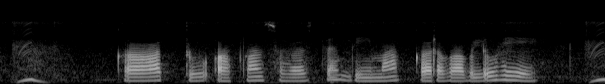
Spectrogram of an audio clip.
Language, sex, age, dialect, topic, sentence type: Magahi, female, 60-100, Central/Standard, agriculture, statement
